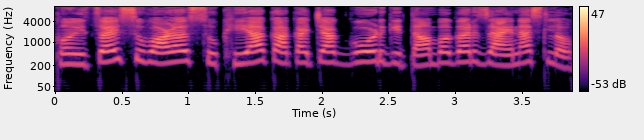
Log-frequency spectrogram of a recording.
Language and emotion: Goan Konkani, neutral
